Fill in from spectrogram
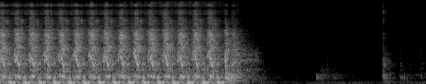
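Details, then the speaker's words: Auction-bought Peugeot Speedfight 2 100cc two-stroke scooter, long unused, carburettor filling up, spark confirmed: steady fast cranking about three turns a second for 2.5 seconds, never catches; cranks but won't fire, owner unsure carb is full. "Nothing. So I know I've got spark, I did check that."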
